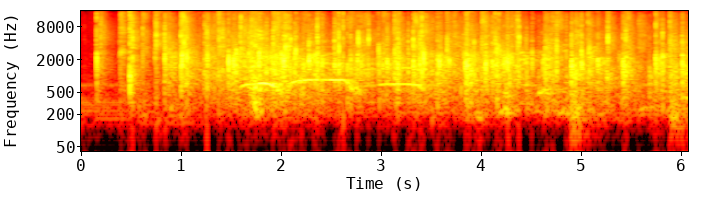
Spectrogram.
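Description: Audience applauding as a song's final keyboard chord ends, with one voice calling out briefly about two seconds in.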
